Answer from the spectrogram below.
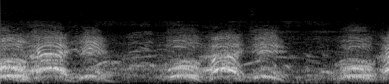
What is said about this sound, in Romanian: În timp ce Lukashenko a încercat să răspundă întrebărilor, muncitorii i-au strigat: pleacă!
